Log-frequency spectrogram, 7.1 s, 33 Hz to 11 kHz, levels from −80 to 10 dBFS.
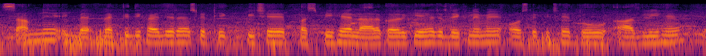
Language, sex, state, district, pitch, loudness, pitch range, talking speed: Hindi, male, Delhi, New Delhi, 135 Hz, -19 LUFS, 125-140 Hz, 210 wpm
